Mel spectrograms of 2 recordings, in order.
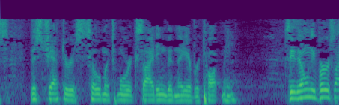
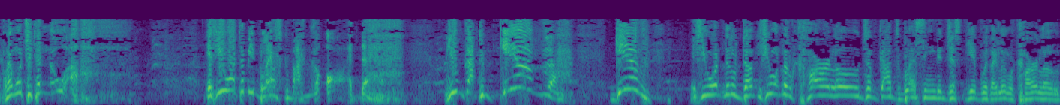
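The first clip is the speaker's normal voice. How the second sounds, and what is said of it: Impression of another preacher. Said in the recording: “my Noah impression”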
